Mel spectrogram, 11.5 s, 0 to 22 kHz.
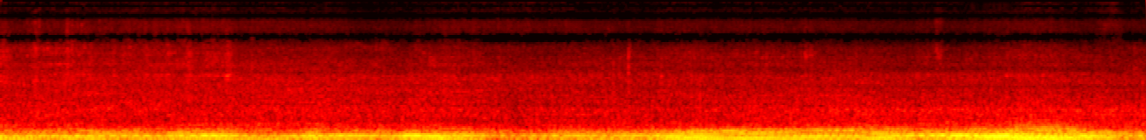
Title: F150 5.0 Coyote Rattling Noise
